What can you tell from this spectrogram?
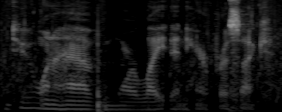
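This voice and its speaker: A man's voice: on the low side, lively intonation, brisk, vocal fry, very noisy. A man casually narrating his gameplay, thinking aloud with fillers, a little tired. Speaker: gameplay commentator.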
